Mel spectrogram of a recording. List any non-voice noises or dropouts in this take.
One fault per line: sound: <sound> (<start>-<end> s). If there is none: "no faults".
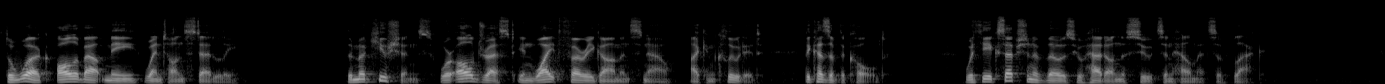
no faults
